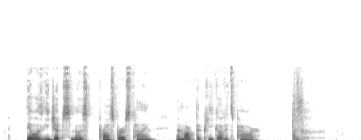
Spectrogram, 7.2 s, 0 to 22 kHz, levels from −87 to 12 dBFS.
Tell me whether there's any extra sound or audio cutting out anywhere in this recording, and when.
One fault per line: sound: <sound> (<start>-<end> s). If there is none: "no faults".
sound: sneeze (5.8-6.5 s)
